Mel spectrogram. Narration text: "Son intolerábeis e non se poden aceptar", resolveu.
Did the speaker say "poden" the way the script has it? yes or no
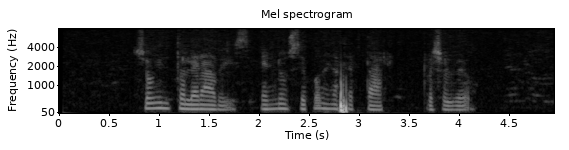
yes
